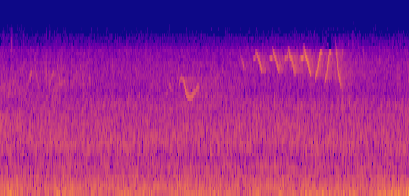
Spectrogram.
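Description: Small songbird calling: a few short high chirps, then a quick run of about eight high notes a little after halfway. Faint steady hiss of open-air background underneath.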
